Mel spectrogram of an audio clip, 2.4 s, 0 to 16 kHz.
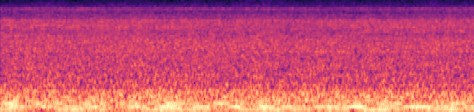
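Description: Mitsubishi MU-2 turboprop engine in Microsoft Flight Simulator 2020, a steady droning hum with a low propeller throb, constant in level and heard alone.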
